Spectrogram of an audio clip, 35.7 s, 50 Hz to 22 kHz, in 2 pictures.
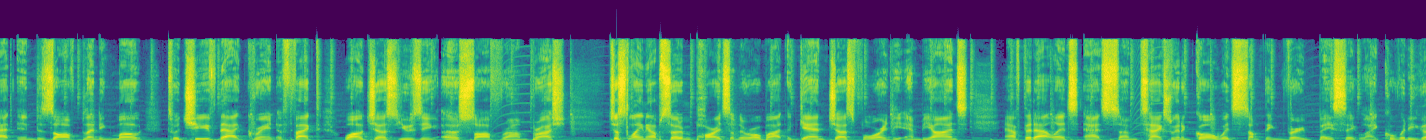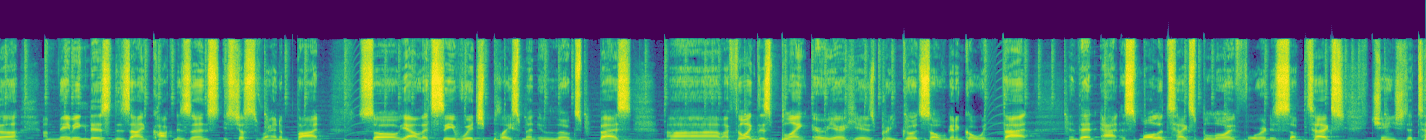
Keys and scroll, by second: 0.2 super+0, 0.2 super+-, 0.3 super+1, 0.4 super+t, 0.8 Return, 1.0 super+a, 1.1 super+BackSpace, 1.2 super+z, 1.3 super+d, 1.4-8.8 typing, 1.8 super+z, 2.4 super+0, 2.5 super+-, 2.5 super+1, 4.3 super+o, 4.4 super+-, 4.8 super+o, 4.8 super+=, 6.8 super+z, 8.6 super+z, 9.0 super+z, 10.1 super+z, 10.7 ], 11.9 super+z, 12.5 super+z, 13.4 v, 13.4 super+o, 13.6 super+-, 13.7 super+1, 13.7 b, 13.9 super+z, 15.3-21.5 typing, 16.6 super+z, 17.7 super+d, 18.5 super+0, 18.7 super+-, 21.6 Return, 22.1 super+a, 22.2 super+d, 22.3 super+t, 22.7 Return, 23.3-31.9 typing, 26.5 super+1, 31.3 super+c, 31.8 super+v, 32.1 super+0, 32.2 super+-, 32.2 super+1, 32.3 super+t, 32.8 Return, 33.2 super+0, 33.2 super+-, 33.3 super+-, 33.6 shift+Page_Down, 33.8 super+1, 34.1 BackSpace, 34.2 BackSpace, 34.2 BackSpace, 34.3 Return.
